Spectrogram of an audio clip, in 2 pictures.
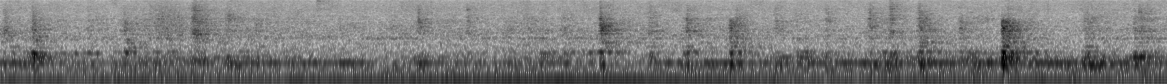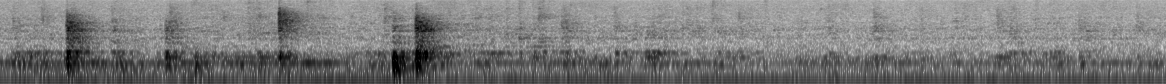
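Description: Hand screwdriver turning a wood screw through a wooden board into a wooden chess pawn: irregular small clicks and creaks, the loudest few about six to eight seconds in.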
